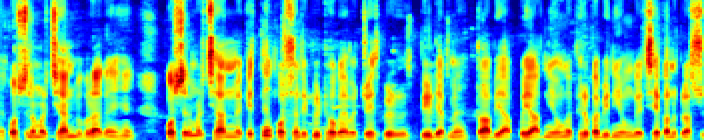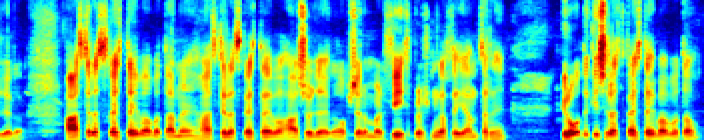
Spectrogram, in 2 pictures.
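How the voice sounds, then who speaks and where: Male coaching-class teacher, rattling through quiz answers at speed, warm and clear, dry slightly dull recording. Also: mid-range voice. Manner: quizzes students, answers own questions. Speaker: exam-prep teacher. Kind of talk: fast exam-prep lecture.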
